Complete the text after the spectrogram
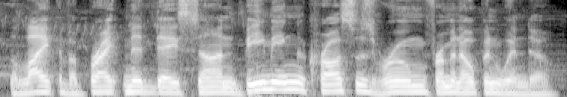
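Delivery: ordinary talk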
